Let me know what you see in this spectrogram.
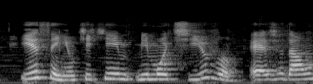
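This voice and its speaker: Music plays in the background. Over it, a woman speaks with a fairly high pitch. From interior of Rio de Janeiro state, near Minas Gerais. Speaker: biologist. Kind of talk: casual chat.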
